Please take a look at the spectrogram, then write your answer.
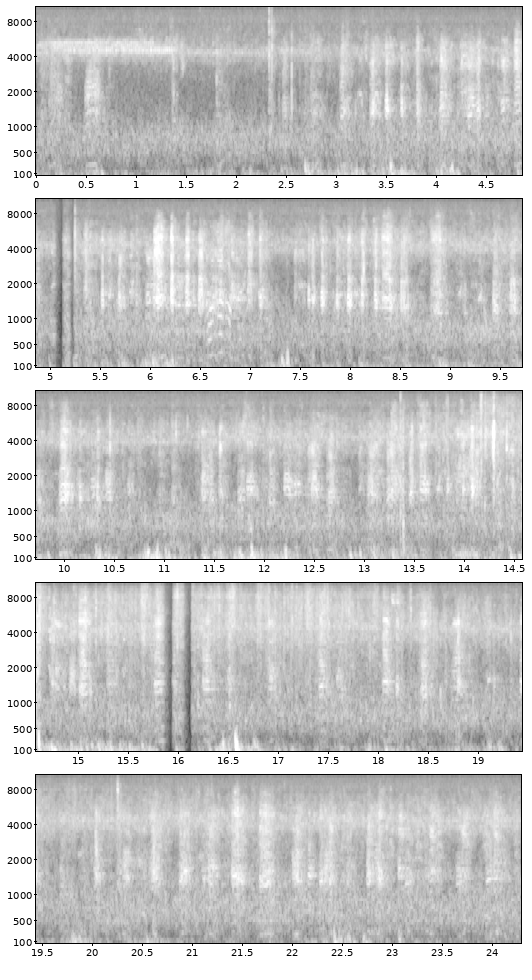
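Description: Ducks quack over a long stretch at an outdoor bonfire with goats nearby, the calls faint and overlapping against steady low background noise.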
